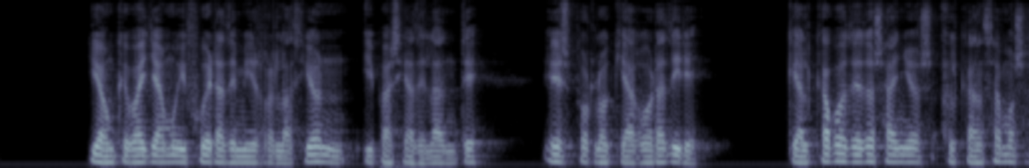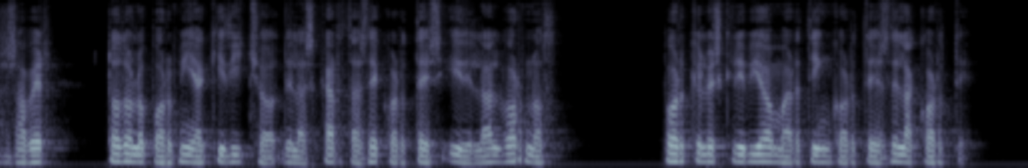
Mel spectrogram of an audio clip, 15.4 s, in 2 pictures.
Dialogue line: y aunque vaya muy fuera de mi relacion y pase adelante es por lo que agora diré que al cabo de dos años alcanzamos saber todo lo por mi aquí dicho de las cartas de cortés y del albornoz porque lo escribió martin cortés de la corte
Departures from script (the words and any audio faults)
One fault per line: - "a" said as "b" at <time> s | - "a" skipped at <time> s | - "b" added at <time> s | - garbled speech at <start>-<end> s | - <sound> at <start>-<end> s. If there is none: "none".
none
